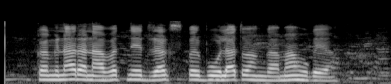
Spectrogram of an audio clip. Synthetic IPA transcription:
kɐ̃ŋɡnaɾɐnaːʋət̪neɖɾɐɡspɐɾboːlat̪oɦɐ̃ŋɡaːmaɦoɡɐjaː

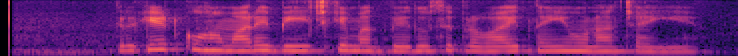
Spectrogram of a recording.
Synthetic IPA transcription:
kɾɪkeʈkoɦɐmaːɾebiːt͡ʃkemɐt̪̚bʱeːd̪õsepɾɐbʱaːɪt̪nɐɦĩɦoːnat͡ʃaːɦieː

